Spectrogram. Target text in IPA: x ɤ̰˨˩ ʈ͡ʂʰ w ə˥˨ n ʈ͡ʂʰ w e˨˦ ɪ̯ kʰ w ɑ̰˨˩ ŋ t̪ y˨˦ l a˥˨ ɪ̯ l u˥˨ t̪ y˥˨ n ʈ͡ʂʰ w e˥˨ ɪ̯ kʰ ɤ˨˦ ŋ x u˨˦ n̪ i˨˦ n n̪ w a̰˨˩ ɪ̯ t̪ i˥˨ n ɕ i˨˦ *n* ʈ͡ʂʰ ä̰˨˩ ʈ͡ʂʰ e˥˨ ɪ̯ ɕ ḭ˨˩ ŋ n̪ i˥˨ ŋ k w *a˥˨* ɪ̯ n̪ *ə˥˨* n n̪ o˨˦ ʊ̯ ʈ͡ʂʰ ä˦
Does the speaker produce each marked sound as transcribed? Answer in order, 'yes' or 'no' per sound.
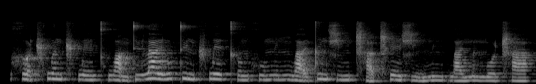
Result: no, no, yes

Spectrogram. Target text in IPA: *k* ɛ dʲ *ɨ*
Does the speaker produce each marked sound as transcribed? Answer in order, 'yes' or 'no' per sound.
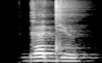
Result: no, yes

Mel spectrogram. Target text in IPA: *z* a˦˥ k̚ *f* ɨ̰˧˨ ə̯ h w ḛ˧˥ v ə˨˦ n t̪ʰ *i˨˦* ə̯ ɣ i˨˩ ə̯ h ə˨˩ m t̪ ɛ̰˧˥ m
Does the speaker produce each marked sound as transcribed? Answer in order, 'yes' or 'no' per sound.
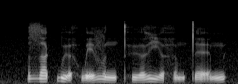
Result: yes, no, no

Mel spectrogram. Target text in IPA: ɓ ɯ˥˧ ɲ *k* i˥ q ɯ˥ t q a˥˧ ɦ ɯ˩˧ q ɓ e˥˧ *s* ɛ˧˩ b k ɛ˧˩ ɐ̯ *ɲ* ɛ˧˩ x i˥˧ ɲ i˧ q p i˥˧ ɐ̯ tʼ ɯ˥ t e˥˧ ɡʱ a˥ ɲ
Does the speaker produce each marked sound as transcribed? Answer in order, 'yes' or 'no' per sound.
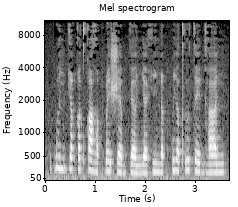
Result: yes, no, yes

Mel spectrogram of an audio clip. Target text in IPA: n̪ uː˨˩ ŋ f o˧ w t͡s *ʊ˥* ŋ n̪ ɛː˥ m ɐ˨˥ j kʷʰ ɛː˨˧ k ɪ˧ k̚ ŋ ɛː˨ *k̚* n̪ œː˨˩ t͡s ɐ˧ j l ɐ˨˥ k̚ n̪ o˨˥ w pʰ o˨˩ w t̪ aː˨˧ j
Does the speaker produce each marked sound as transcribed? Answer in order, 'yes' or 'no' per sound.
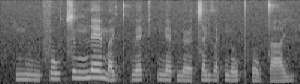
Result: yes, no

